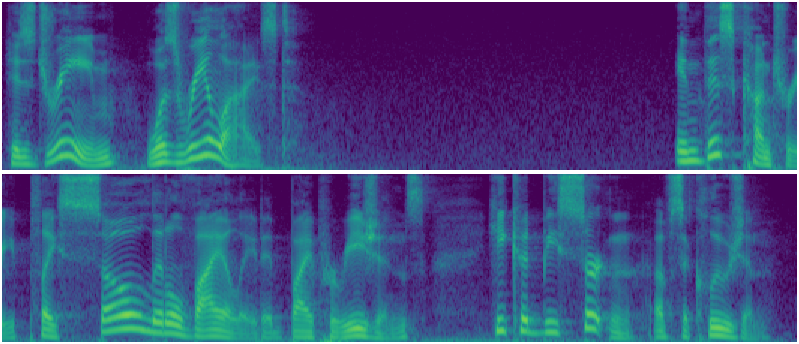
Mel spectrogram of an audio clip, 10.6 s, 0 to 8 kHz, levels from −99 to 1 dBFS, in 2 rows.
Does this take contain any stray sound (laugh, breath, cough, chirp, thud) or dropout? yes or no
no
